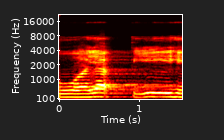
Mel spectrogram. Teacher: یہاں پر حمزہ ساکن ہے، جھٹکا لگے گا، اور یہاں پر یا مدہ ہے۔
